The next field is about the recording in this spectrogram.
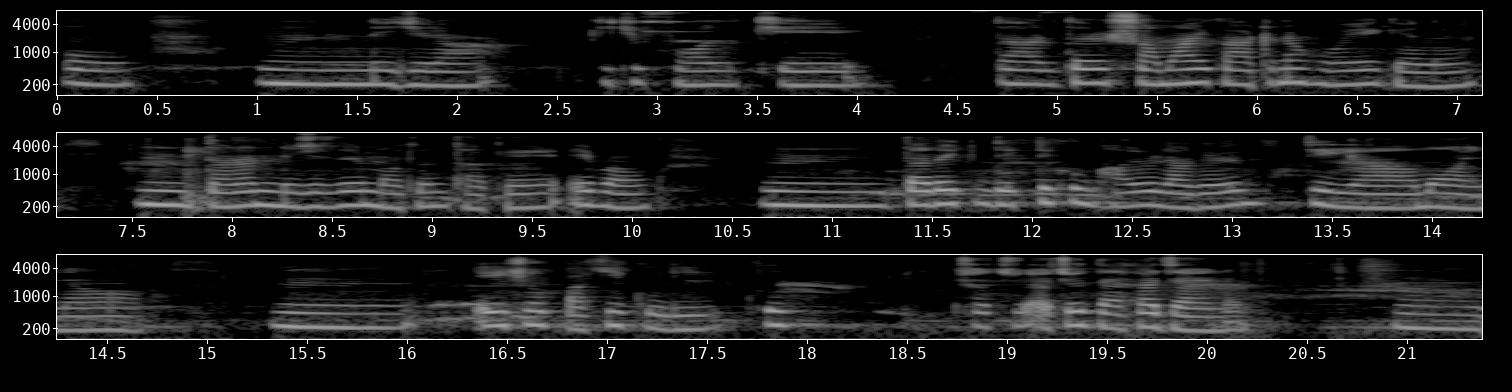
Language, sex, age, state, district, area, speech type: Bengali, female, 18-30, West Bengal, Birbhum, urban, spontaneous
